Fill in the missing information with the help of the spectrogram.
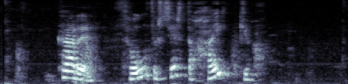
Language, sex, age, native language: Icelandic, female, 40-49, Icelandic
